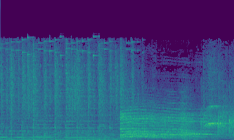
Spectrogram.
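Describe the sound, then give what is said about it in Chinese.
Steady, evenly spaced low thumps like drumbeats, then a sudden loud burst of crowd cheering and excited shouting as sumo wrestlers enter for a sumo show at a restaurant in Tokyo, Japan, carrying on to the end. “相扑力士上场，接受群众欢呼。”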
